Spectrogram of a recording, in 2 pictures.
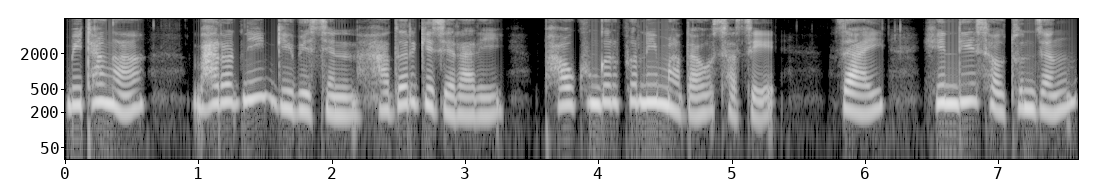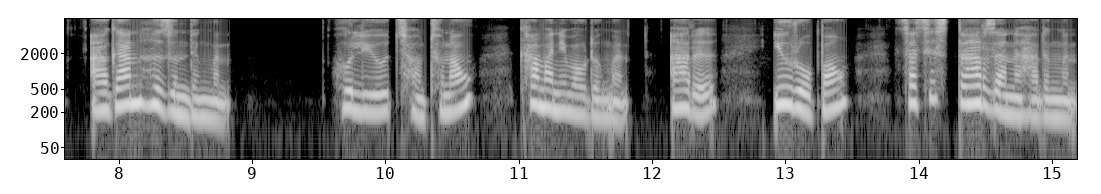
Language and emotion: Bodo, neutral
